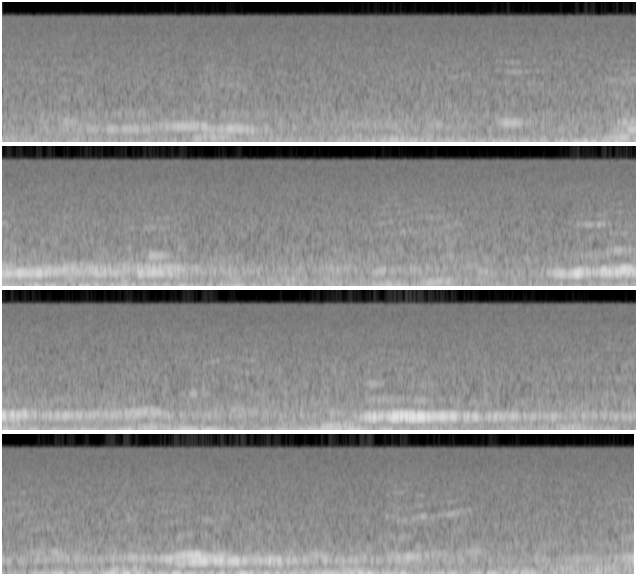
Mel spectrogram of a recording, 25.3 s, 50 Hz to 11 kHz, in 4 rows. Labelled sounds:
4.9	5.3	humpback whale, 2.0 to 2.7 kHz
7.7	8.0	humpback whale, 1.5 to 1.6 kHz
12.1	12.7	humpback whale, 0.80 to 1.8 kHz
16.3	16.5	humpback whale, 1.1 to 1.2 kHz
23.0	23.8	humpback whale, 1.3 to 1.8 kHz

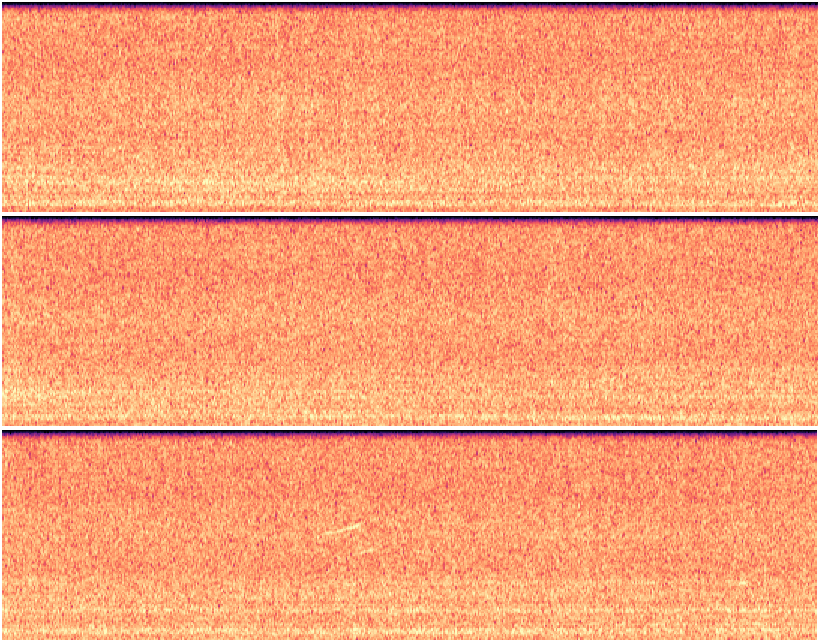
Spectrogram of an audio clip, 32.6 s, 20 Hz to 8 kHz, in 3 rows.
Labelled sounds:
26.0	26.5	killer whale, southern resident, 4.0 to 4.4 kHz

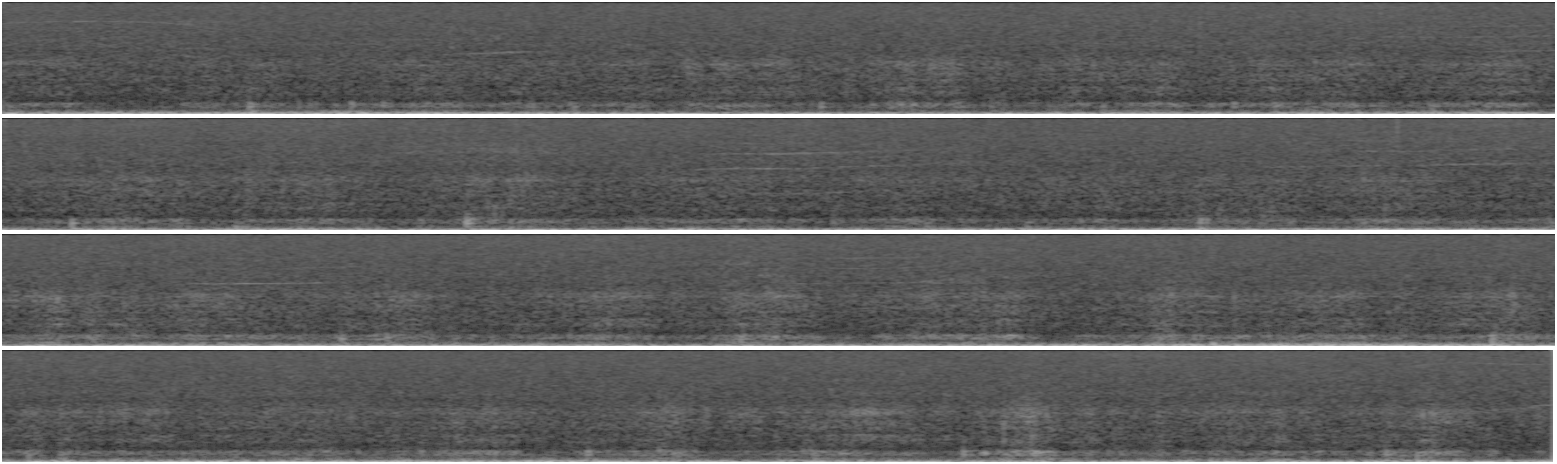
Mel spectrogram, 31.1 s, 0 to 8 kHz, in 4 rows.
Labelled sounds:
11.3	12.1	killer whale, 1.0 to 4.0 kHz

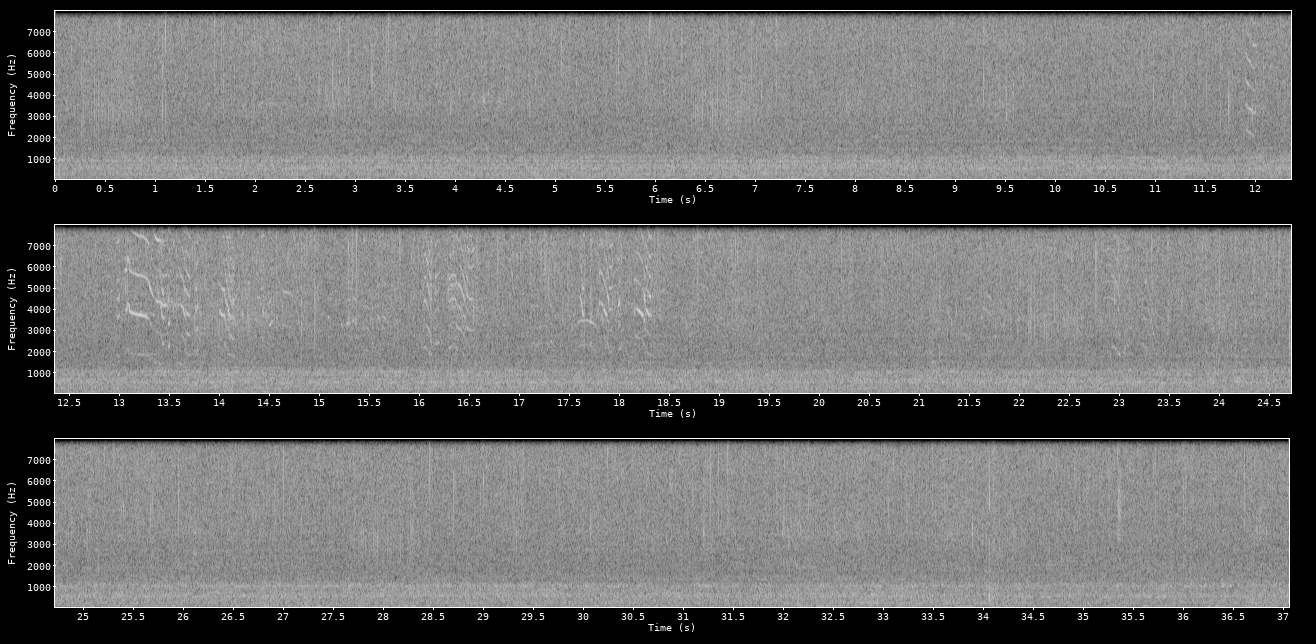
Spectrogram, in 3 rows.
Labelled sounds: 13.0	13.6	Pacific white-sided dolphin, 1.6 to 5.9 kHz
16.3	16.6	Pacific white-sided dolphin, 4.4 to 5.4 kHz

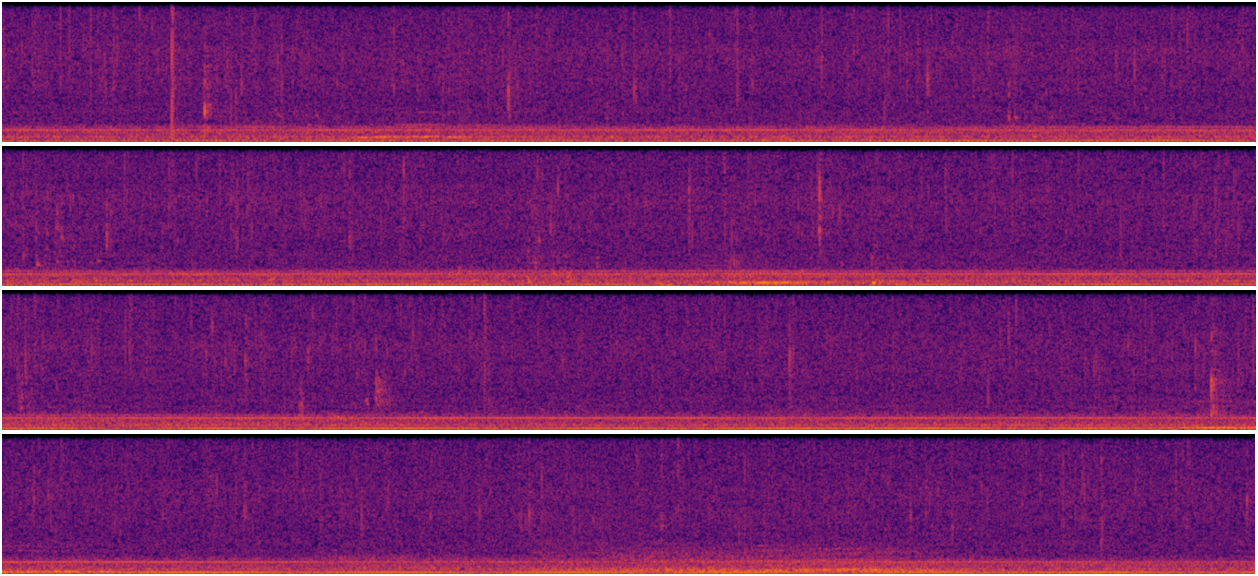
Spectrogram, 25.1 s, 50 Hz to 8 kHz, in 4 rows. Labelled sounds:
2.0	2.2	humpback whale, 1.0 to 1.1 kHz

